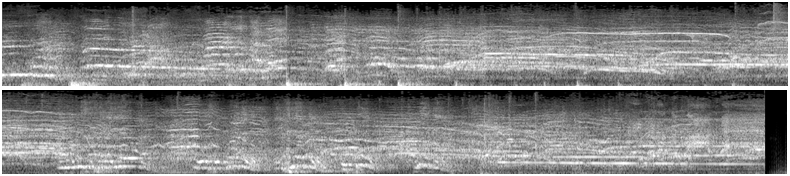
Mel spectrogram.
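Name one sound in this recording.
A large crowd shouts and whistles in an echoing hall.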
